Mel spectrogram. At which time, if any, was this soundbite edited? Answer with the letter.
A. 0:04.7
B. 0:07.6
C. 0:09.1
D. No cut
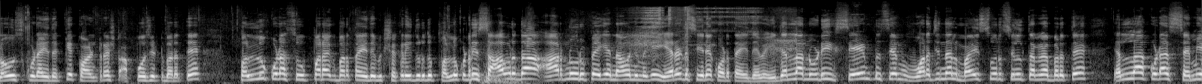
A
